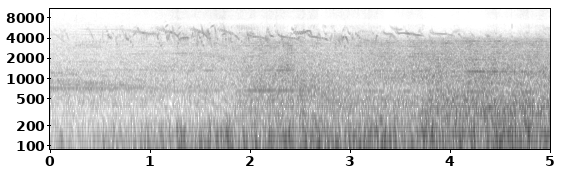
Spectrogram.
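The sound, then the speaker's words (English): An airplane's engines roar steadily at Christchurch International Airport, a dense low rumble with a hissing wash on top that swells slightly louder over a few seconds, with no one speaking. “You see a lot of interesting things when you walk around Christchurch Airport, showing the very strong US influence here, right at the bottom of the world.”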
